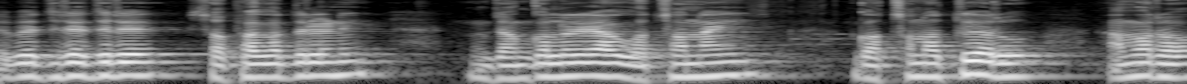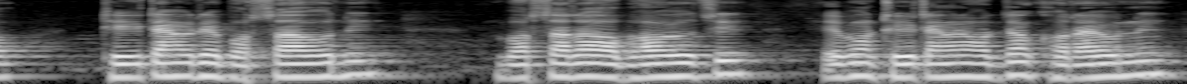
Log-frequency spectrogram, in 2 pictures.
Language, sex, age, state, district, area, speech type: Odia, male, 60+, Odisha, Dhenkanal, rural, spontaneous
